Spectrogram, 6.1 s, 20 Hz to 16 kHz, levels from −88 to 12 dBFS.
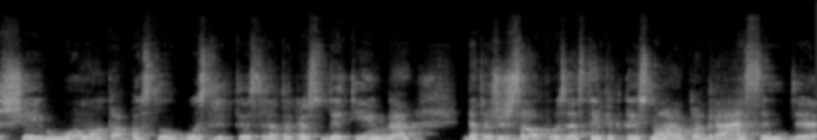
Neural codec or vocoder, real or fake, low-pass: codec, 44.1 kHz, 7.8 kbps, Pupu-Codec; fake; 14.4 kHz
